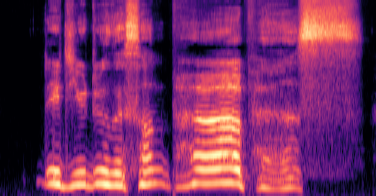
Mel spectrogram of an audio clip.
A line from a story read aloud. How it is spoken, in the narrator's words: Crowley groaned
